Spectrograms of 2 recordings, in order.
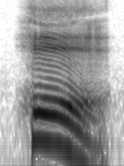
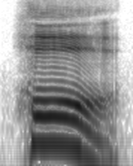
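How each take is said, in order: The two takes are said the same way.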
